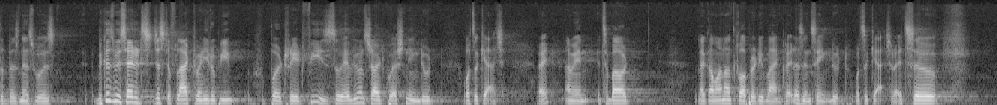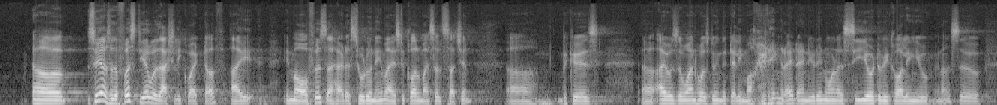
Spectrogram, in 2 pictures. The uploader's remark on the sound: This talk was recorded at UnPluggd 2017 edition - NextBigWhat's marquee annual tech conference.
